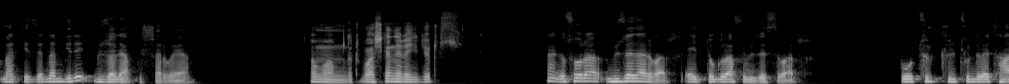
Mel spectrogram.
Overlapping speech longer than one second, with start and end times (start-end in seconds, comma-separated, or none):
none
